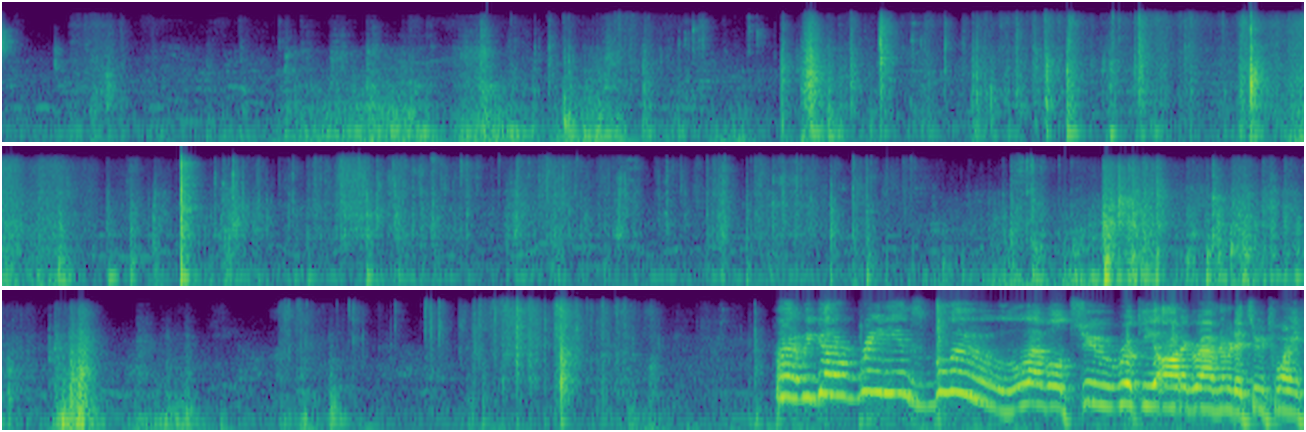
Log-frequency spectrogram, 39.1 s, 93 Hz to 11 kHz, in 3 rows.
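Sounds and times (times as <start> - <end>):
wrapping crinkling and tearing: 8.5 - 12.6, 14.8 - 22.3, 28.8 - 32.6.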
